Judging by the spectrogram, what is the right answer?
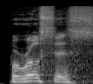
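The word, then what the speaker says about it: πύρωσις: trials the Greek word for that phrase is perosis is the way it's pronounced in Greek that word and it means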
